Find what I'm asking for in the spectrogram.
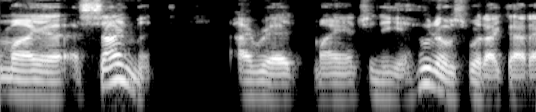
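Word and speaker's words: Ántonia: And she recommended to me My Antonia, and said, as pronouncing it correctly, Antonia, and said, this is a book about a girl.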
